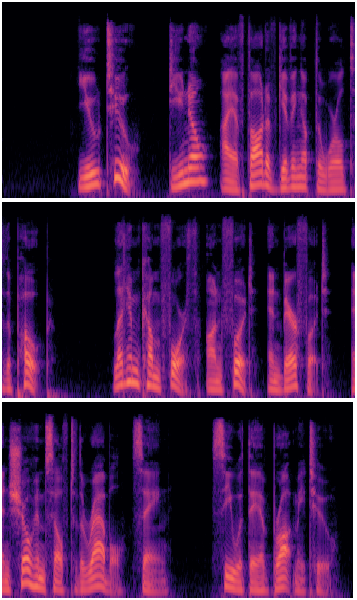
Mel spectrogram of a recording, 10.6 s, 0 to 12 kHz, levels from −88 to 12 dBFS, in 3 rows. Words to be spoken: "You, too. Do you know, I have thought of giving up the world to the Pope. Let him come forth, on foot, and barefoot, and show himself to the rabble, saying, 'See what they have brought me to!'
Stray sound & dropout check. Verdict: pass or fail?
pass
